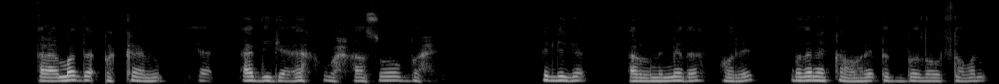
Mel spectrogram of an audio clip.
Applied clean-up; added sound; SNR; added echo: neural mask model DeepFilterNet 3.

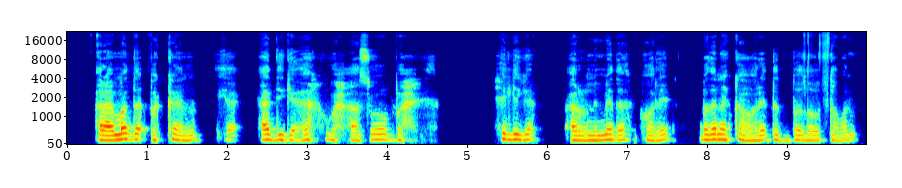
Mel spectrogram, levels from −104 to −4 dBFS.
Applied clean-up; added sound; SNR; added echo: neural mask model Resemble Enhance denoiser.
